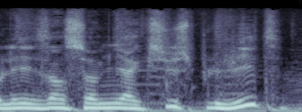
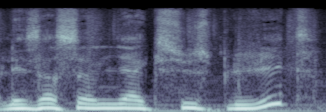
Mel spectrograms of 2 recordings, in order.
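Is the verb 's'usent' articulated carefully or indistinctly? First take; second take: indistinctly; carefully. First: The verb is blurred and sounds like 'sucent'. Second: The verb is clearly articulated as 's'usent'. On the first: The speaker calls it wrong. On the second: The speaker calls it right.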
